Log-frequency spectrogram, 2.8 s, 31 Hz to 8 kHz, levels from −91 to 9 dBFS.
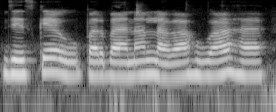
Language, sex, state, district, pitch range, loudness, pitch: Hindi, female, Jharkhand, Palamu, 185-205 Hz, -12 LUFS, 190 Hz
